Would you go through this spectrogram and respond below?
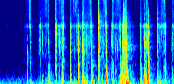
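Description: Oracle cards are shuffled by hand at close range in an irregular run of soft riffling slaps and flutters that starts quietly, then grows busier and louder. No talking.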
